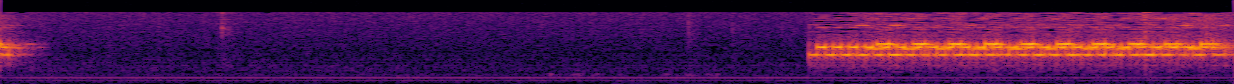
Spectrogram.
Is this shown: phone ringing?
yes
